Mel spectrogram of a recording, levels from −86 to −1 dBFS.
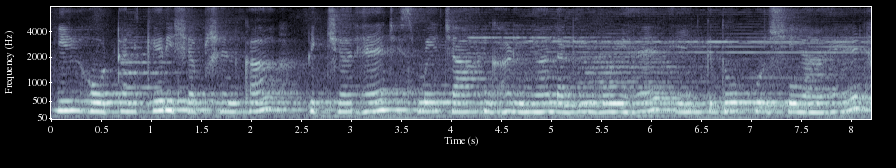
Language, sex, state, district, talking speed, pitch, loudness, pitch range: Hindi, female, Haryana, Rohtak, 125 wpm, 230 Hz, -15 LUFS, 225-245 Hz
